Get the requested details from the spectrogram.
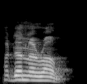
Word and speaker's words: Paddan Aram: Please, if you want to pronounce these things properly, you got to speak fast. It sounds like Boko Haram, isn't it? He says, go to Paddan Aram, to the house of Bethuel.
